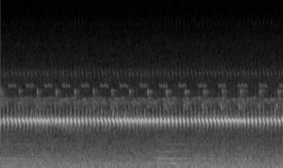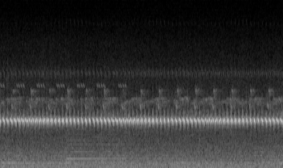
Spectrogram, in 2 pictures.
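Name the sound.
cicadas chirping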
